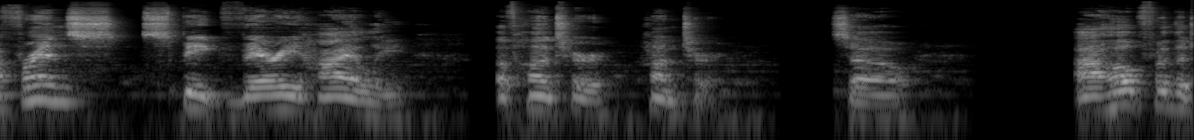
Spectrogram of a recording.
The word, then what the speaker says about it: Hunter x Hunter: uh number seven uh hunter x hunter or actually pronounce hunter hunter um so one of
